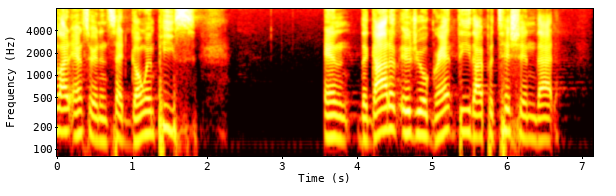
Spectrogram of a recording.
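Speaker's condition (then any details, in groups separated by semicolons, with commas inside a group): No condition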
